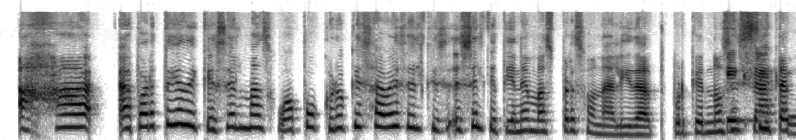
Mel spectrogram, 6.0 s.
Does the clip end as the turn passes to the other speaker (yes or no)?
no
